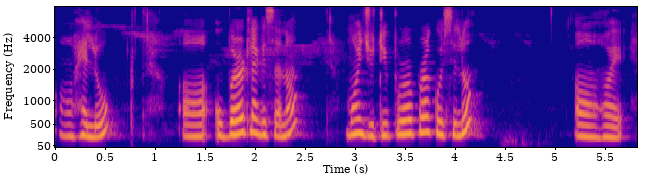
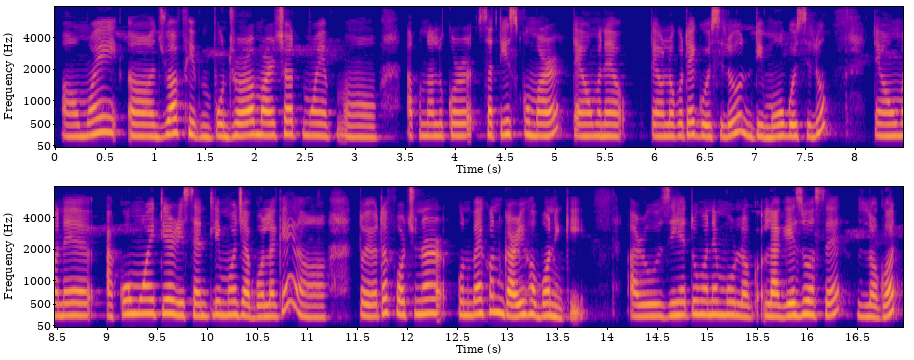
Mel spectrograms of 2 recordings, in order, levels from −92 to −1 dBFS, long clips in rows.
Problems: background sounds at intervals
